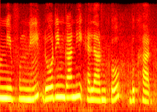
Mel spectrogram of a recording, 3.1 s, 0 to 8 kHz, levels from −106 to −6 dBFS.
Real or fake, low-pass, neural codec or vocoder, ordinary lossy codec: fake; 7.2 kHz; codec, 16 kHz, 1 kbps, X-Codec, WavLM features, trained on Multilingual LibriSpeech; none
